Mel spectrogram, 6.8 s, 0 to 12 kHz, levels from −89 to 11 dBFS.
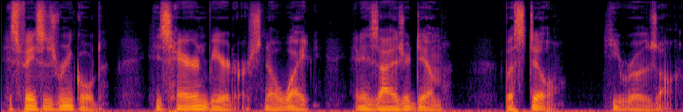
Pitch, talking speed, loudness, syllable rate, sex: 80 Hz, 185 wpm, -18 LUFS, 4.8 syllables/s, male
